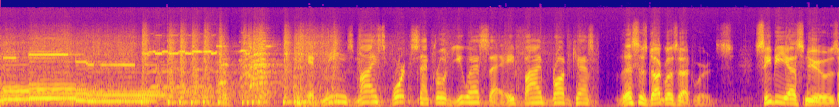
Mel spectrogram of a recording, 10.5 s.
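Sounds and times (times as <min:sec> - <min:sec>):
radio sports signature electronic jingle: 0:00.3 - 0:04.3
rhythmic percussive pulses under bright tones: 0:01.6 - 0:07.4
speech: 0:04.3 - 0:10.4.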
